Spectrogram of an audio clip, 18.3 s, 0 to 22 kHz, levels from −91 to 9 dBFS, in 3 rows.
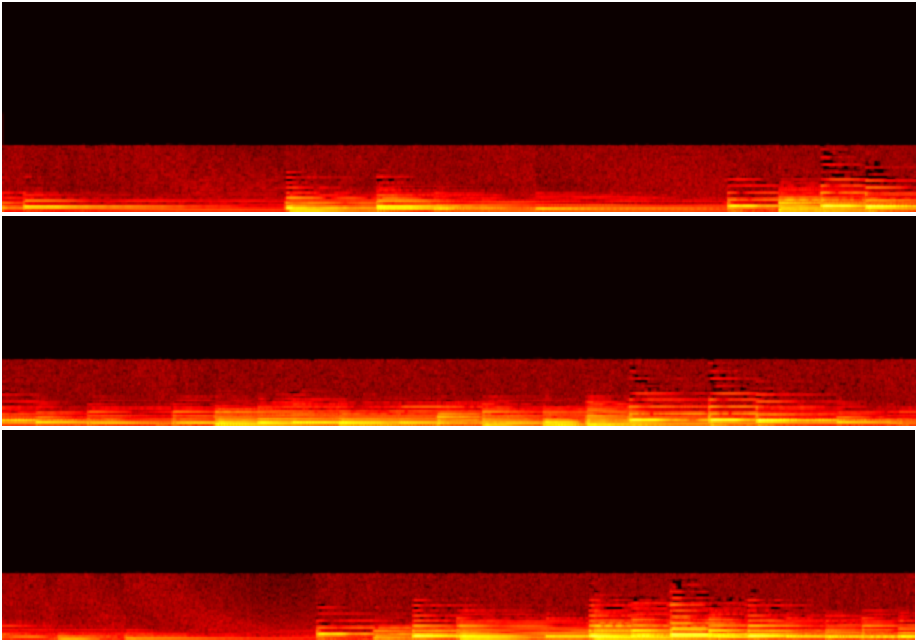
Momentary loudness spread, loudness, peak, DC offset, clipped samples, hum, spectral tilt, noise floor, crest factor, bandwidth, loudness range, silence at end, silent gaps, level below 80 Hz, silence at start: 20 LU; -21 LUFS; -4 dBFS; 0.4%; under 0.1%; none; -7 dB/octave; -48 dBFS; 18 dB; 7.4 kHz; 8 LU; 0 s; none; -50 dBFS; 0 s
